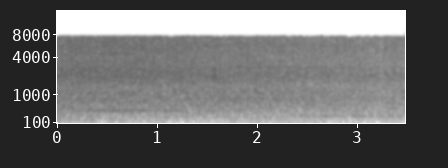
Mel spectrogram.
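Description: A worship audience claps their hands for the Lord in sustained applause, a dense, steady patter of many overlapping claps with no one speaking.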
